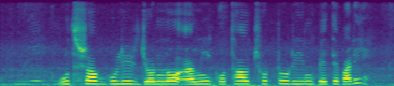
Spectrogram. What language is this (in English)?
Bangla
